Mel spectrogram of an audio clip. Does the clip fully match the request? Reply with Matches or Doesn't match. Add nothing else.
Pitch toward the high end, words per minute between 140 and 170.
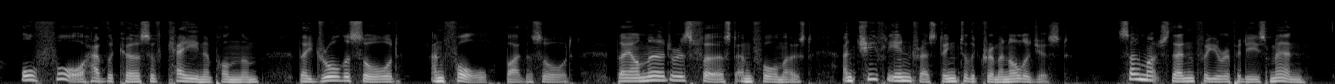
Doesn't match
